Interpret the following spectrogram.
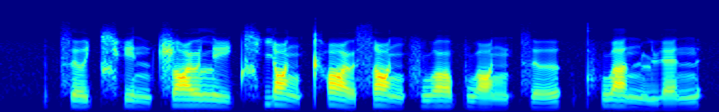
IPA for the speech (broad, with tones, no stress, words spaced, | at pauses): t͡sɹ̩˨˦t͡ɕʰi˨˩nʈ͡ʂɑ˦ʊ̯li˨˩ t͡ɕʰjɑ˥˨ŋkʰɑ˥˨ʊ̯sɑ˥˨ŋ fwɔ˦pwɑ˨˩ŋ t͡sɹ̩˨˦ | kʰwa˥˨nlɥɛ˨˦n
